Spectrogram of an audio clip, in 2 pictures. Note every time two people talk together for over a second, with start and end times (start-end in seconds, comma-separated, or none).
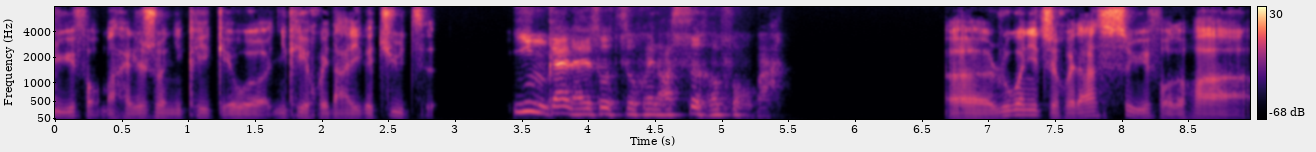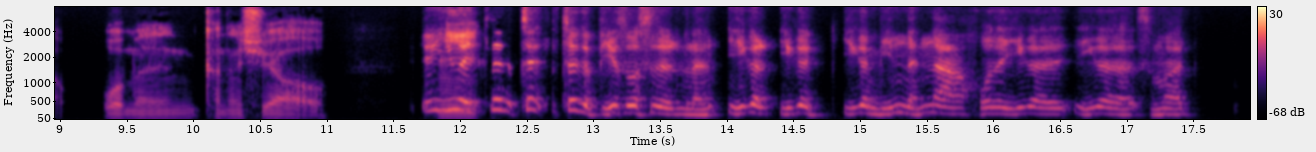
none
